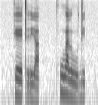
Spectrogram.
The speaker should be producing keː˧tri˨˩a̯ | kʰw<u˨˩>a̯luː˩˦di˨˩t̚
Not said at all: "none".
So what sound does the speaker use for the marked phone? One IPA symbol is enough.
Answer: u˧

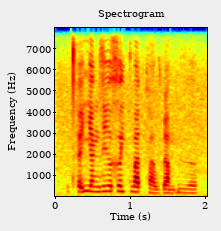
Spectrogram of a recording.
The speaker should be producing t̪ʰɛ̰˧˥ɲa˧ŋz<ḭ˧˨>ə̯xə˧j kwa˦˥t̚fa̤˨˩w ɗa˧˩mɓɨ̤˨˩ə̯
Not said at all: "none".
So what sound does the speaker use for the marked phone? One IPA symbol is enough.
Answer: i˧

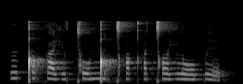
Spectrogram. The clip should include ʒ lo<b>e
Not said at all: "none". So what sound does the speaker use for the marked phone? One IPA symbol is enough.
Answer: p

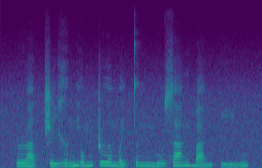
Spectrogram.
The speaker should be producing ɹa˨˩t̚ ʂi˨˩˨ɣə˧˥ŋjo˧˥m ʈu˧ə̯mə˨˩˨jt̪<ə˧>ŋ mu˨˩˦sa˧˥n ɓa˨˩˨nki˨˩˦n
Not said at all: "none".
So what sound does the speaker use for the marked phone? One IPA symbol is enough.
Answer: ə˧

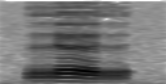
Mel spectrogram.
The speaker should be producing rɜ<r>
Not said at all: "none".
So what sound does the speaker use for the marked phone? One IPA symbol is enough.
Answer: r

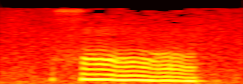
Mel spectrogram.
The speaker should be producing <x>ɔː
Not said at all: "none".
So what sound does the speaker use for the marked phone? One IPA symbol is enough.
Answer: x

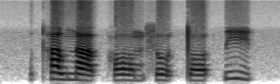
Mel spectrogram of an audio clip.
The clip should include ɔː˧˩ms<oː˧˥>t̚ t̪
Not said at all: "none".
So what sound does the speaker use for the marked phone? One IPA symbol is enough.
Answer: oː˧˩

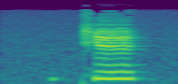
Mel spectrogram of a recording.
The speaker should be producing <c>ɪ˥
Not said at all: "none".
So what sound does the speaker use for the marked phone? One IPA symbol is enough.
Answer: c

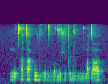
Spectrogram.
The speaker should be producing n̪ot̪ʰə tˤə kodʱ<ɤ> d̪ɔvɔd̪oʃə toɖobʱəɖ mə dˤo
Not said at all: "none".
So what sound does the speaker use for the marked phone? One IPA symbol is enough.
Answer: ɤ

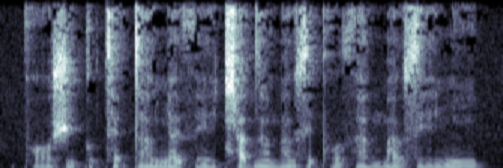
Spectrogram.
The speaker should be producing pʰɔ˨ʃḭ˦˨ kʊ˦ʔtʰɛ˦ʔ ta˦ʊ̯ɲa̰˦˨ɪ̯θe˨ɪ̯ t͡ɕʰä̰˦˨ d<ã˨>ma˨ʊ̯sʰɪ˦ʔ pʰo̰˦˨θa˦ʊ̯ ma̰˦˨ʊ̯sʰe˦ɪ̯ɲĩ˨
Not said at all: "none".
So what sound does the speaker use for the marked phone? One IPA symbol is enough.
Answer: ã˨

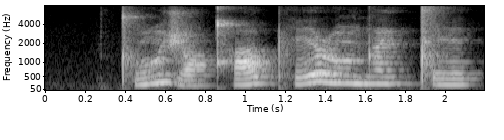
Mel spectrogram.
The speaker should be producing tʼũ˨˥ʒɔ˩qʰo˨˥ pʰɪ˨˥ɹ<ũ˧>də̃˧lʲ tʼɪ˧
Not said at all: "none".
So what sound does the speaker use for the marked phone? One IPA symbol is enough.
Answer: ũ˧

